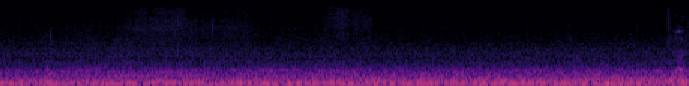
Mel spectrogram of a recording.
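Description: A car drives down a snowy city avenue on a freezing winter day, its engine and tire rumble steady and close for the whole stretch with no talking.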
